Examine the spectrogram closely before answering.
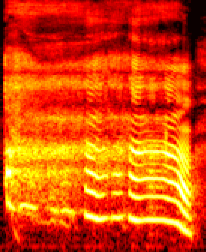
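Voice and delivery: long high-pitched scream; high drawn-out "Ah!" scream; terrified scream. Retold or imitated. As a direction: let out a long imitated scream of terror. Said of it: "he just starts screaming".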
